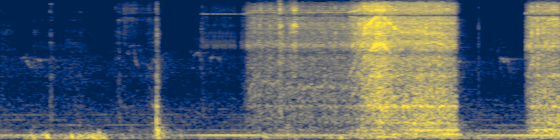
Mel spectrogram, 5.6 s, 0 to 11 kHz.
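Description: A power tool cuts through the wooden transom of a 1986 Rinker boat and into the fiberglass behind it, a steady close grinding with short pauses. The grind swells louder and harsher near the end.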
